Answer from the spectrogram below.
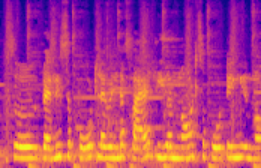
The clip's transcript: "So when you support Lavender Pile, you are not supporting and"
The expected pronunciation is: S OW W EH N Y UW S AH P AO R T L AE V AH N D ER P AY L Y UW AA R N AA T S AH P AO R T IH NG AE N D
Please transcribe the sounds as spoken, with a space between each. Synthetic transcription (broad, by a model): S OW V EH N Y UW S AH P AO R T L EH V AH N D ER F AY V Y UW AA R N AA T S AH P AO R T IH NG N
